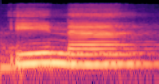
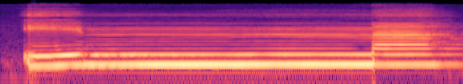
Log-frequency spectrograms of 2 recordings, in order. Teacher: Kalau nun yang ada tasydidnya, bacanya harus didengungkan. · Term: Gunnah musyaddadah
